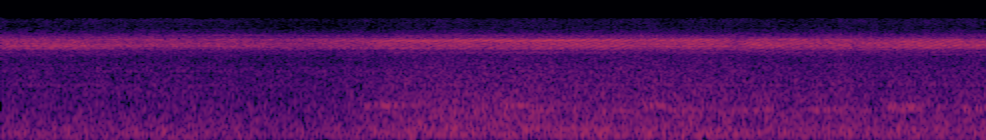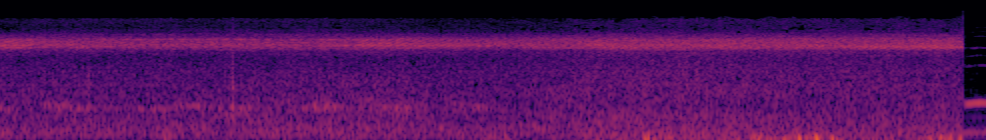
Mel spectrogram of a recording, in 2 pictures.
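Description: Steady, high-pitched insect chorus of tropical cicadas or crickets, with faint short repeated notes through the middle and a few low bumps near the end.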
